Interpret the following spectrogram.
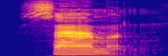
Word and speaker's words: salmon: And the pronunciation is salmon. Salmon. Salmon. My favorite fish to eat is salmon. There's no L sound.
